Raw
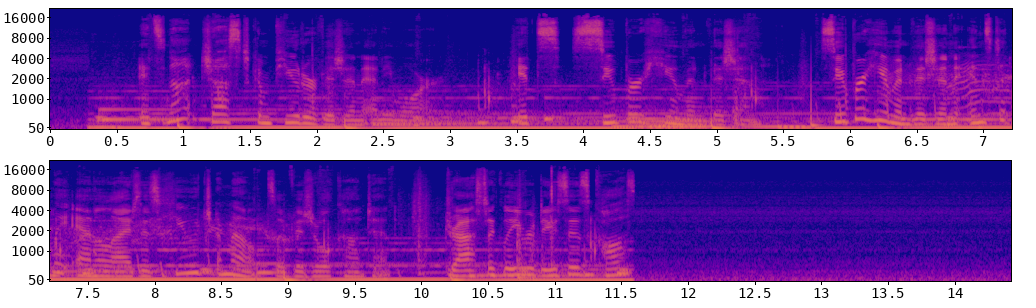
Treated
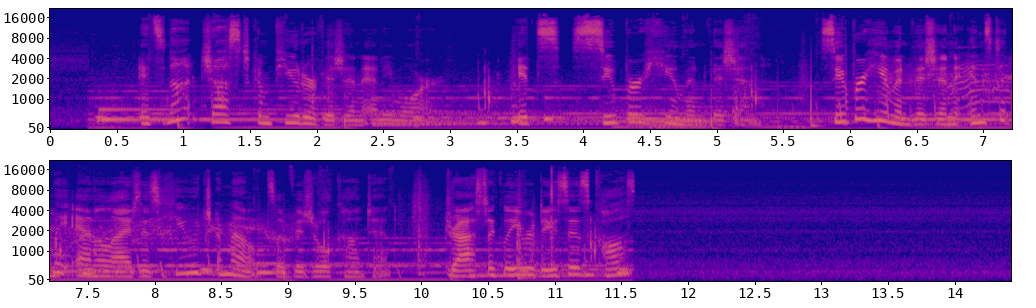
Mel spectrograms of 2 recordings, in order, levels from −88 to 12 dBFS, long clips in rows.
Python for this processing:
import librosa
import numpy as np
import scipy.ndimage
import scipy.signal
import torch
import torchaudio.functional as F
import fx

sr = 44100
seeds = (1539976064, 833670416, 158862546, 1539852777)

y = scipy.signal.sosfilt(scipy.signal.butter(2, 260.0, 'highpass', fs=sr, output='sos'), x)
